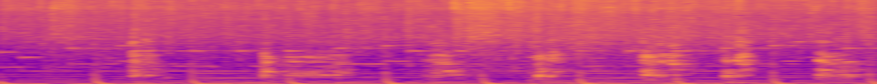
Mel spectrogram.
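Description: Yakisoba noodles with pork cracklings frying loudly in a hot pan while being stirred, with repeated scraping strokes of the spatula over a steady sizzle, close and alone.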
